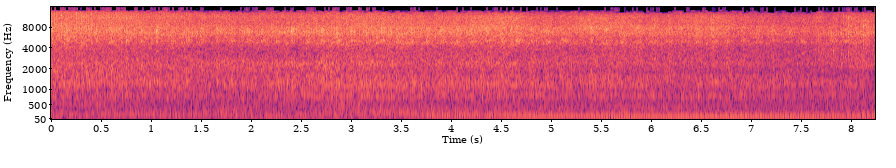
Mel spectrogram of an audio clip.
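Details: 2002 Cummins diesel at idle: steady idle with a regular knock about three per second, heard best near the dipstick toward the end; cause not pinned down.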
